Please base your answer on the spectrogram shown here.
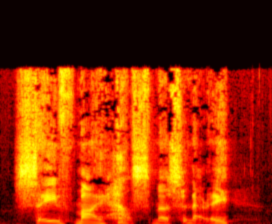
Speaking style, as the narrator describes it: she growled

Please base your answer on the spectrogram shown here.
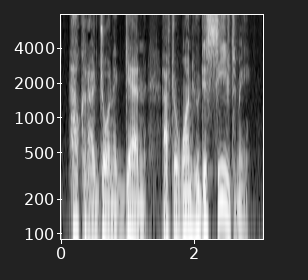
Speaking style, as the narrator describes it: snarled

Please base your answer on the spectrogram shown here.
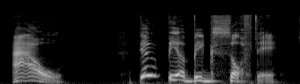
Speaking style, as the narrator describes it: said Lady Ramkin cheerfully

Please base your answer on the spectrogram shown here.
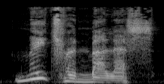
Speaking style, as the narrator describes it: she growled, her angry scowl

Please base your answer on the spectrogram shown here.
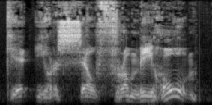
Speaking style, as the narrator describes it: he roared at Shimmergloom

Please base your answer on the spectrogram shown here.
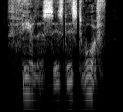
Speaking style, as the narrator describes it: Whisper offered, sensing his dismay and taking pleasure in furthering his discomfort

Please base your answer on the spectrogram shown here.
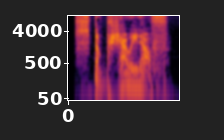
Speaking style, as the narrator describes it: Granny hissed

